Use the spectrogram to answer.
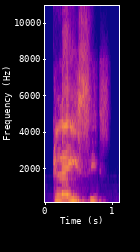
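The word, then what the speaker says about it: κλῆσις: Y la palabra llamamiento se escribe, son dos palabras, hei, H-E-I, H-E-I, hei, H-E-I, Kleisis, K-L-E-I-S-I-S.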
